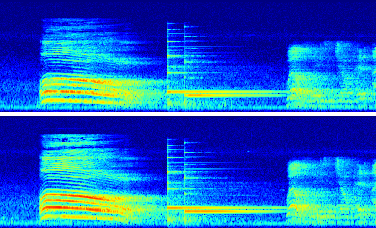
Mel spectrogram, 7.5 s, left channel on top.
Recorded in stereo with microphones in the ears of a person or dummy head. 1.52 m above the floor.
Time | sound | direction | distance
0.8 | a shout | 55° right (ahead or behind) | 0.9 m
3.3 | a doorbell | 20° right (ahead or behind) | 0.7 m
5.7 | laughter | 80° right | 4.5 m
